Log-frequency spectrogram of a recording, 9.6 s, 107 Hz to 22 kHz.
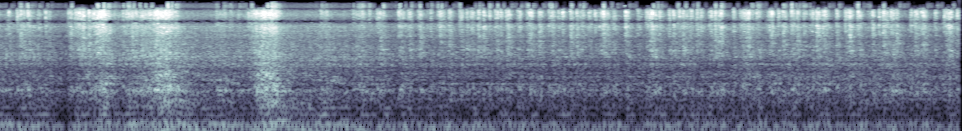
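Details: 1970 Chevy Nova big-block Chevy V8 started after replacing the failed, flattened water outlet O-ring with a paper gasket and RTV to cure a slow coolant leak; catches, brief rev, then even lumpy idle with no knocks or ticks, no leaks.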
